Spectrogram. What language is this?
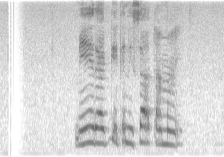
Sinhala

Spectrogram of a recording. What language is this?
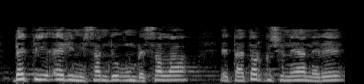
Basque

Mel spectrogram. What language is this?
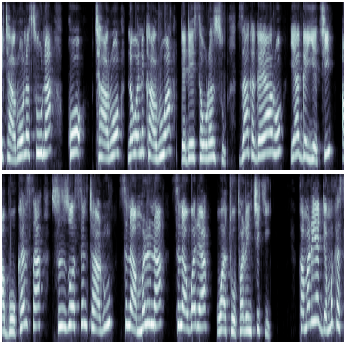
Hausa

